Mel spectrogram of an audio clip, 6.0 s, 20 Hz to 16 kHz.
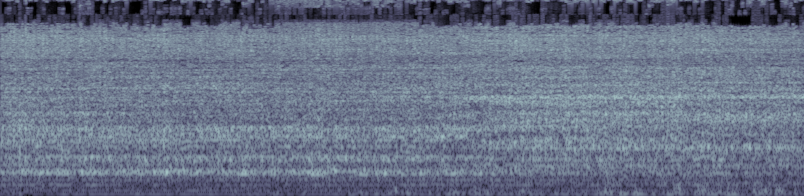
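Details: Loud, hissy mechanical rush at idle, steady and unchanging, on a 2009 Lexus IS250 still present after a water pump change; source unclear.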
